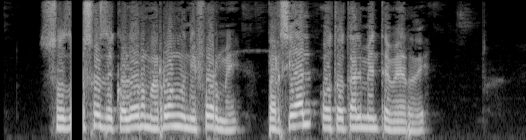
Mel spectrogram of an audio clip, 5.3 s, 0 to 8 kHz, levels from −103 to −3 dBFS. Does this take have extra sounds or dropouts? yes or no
yes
